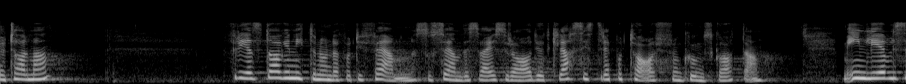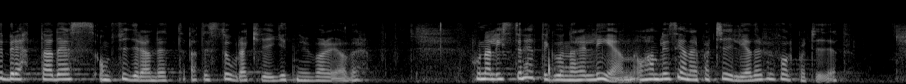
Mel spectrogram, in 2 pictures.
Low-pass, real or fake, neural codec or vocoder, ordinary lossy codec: 7.2 kHz; real; none; none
